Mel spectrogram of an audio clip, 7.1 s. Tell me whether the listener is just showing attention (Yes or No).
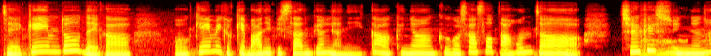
Yes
